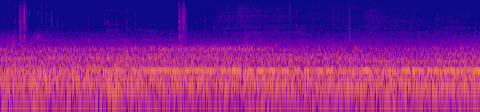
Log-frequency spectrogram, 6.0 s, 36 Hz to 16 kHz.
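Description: Boeing 787-8's GEnx-1B jet engines at taxi power, heard from a distance as a steady rushing hum with a constant low-pitched drone running through it.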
